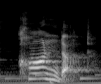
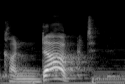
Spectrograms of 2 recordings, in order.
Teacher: notice how the stresses in the second syllable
